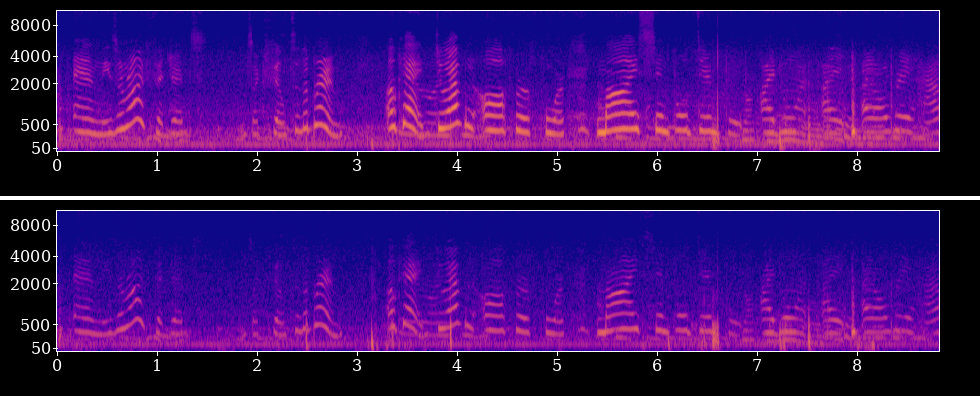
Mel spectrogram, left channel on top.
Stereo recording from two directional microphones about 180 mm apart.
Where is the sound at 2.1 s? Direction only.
Centre (ahead or behind).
